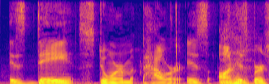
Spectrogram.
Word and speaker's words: DeStorm: you say Daystorm, you have to say it like Daystorm.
